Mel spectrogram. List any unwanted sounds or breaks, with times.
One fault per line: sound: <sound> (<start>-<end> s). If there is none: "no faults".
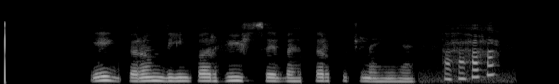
sound: laugh (4.4-5.0 s)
